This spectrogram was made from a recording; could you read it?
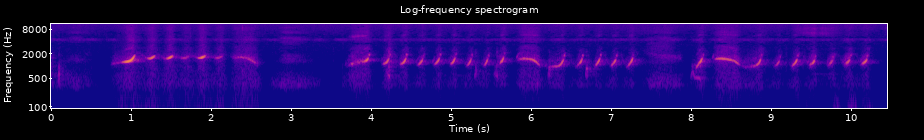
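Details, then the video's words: Chukar partridge calling in bursts of short, clear, whistled notes. Several notes rise or swoop, with brief gaps between the bursts and low rumbling noise at the start and end. "Кабки сурак"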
